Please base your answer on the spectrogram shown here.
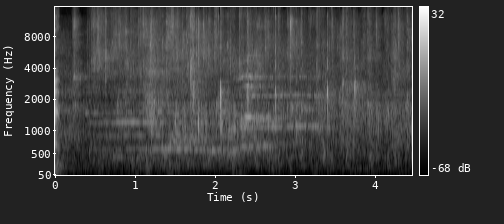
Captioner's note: crowd applauding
